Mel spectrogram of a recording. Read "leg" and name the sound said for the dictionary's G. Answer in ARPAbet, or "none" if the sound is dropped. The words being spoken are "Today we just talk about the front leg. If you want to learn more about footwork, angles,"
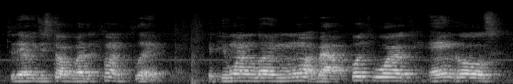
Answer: none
